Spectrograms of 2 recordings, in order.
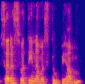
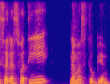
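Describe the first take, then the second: First: The final i of Saraswati is short. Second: The final i of Saraswati is long. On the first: The goddess is being called on directly. The speaker calls it right. "we put uh, Alpa Prana I, Saraswati. That's the reason I always say with" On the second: The name is only stated, not called. The speaker calls it wrong. "we don't say"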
